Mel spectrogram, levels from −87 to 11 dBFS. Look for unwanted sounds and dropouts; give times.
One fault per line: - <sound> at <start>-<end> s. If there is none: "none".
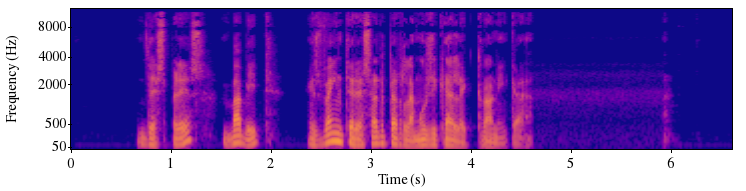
none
